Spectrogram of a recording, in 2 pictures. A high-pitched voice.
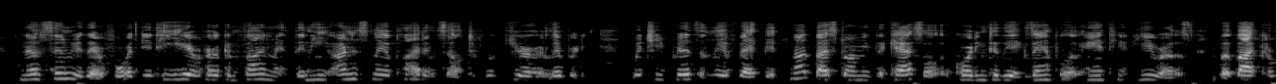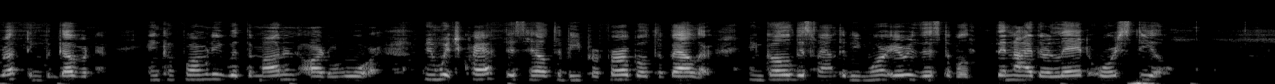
Yes: high, 220 Hz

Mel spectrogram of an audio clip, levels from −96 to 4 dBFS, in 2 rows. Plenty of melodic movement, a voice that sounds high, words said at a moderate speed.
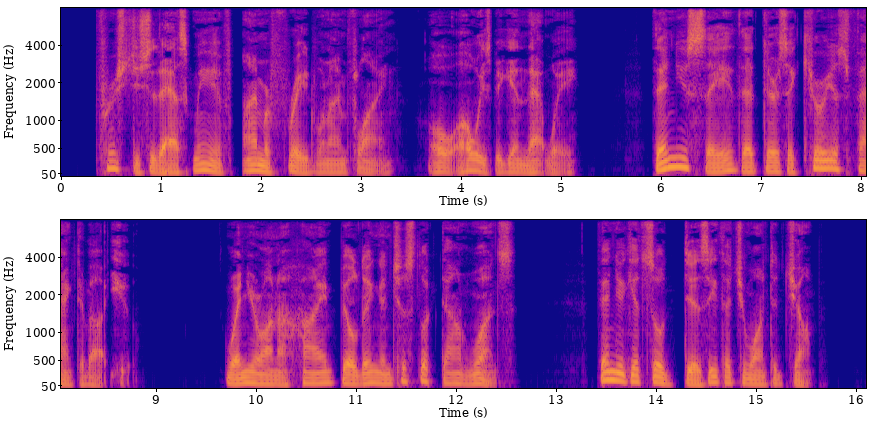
No: wide, 5.9 semitones; very low, 90 Hz; average, 170 wpm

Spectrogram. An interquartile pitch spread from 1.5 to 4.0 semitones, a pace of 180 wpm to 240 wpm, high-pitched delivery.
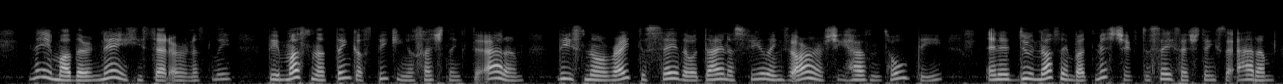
No: average, 4.6 semitones; average, 200 wpm; high, 215 Hz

